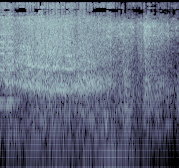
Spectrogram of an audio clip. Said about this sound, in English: I pulled out to the right and stepped on it. She screamed. I never saw the culvert wall. It was a crash and everything went black.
